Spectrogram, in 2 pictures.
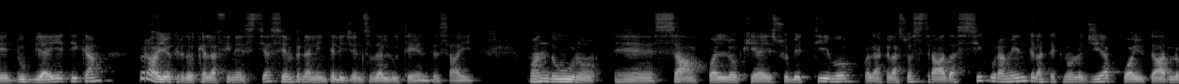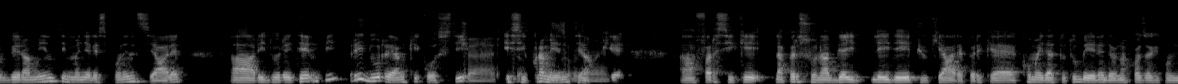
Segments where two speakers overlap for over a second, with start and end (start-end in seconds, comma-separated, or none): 16.4-18.0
